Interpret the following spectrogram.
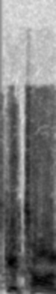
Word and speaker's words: Catan: There's I know you asked people whether or not you pronounce it Catan or I can't even say it the other way. That's right. It's Catan.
